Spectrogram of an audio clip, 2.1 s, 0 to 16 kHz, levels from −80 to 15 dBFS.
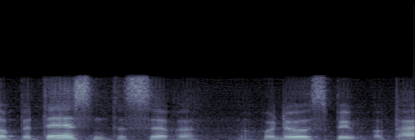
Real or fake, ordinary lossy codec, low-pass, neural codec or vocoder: fake; MP3, 96 kbps; 7.2 kHz; codec, 16 kHz, 0.2 kbps, FocalCodec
